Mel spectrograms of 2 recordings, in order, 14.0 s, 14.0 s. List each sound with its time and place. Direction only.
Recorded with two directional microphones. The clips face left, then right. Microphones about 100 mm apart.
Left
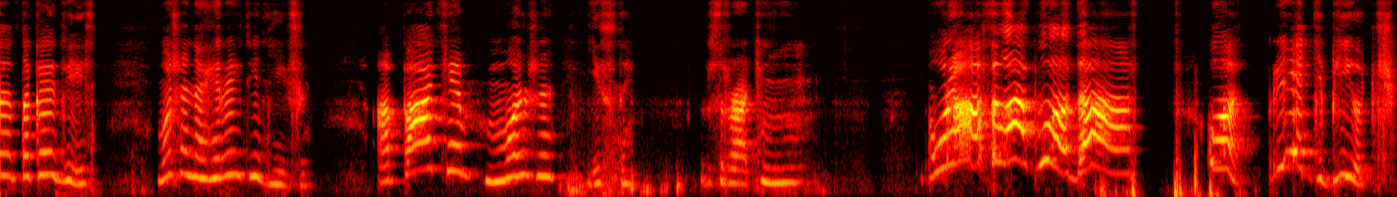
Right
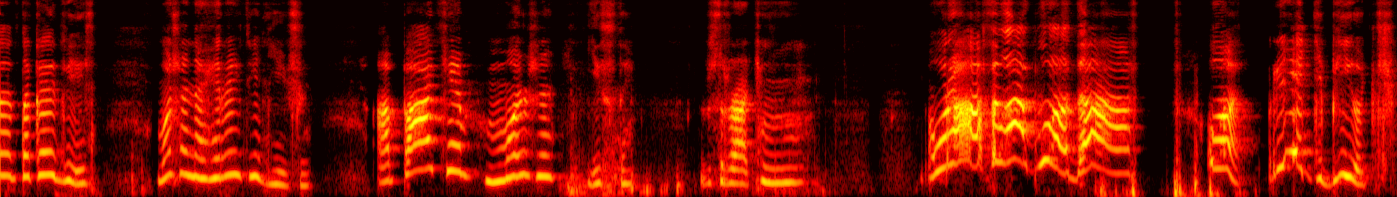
0.0 s a sound: 25° right (ahead or behind)
2.2 s a woman's voice: 5° right (ahead or behind)
7.2 s a woman's voice: 40° right (ahead or behind)
9.2 s a woman's voice: 25° right (ahead or behind)
11.0 s a child's voice: centre (ahead or behind)
12.0 s speech: 15° right (ahead or behind)
12.6 s a woman's voice: 30° right (ahead or behind)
